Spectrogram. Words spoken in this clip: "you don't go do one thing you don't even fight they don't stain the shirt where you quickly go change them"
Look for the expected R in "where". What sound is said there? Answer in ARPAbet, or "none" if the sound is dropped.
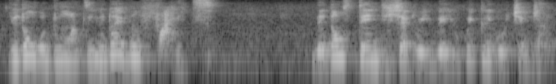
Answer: W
